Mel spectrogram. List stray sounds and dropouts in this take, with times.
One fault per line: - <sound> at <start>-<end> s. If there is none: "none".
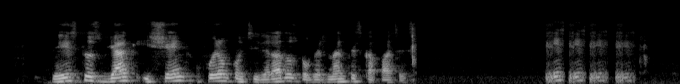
- laugh at 5.5-6.4 s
